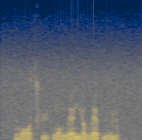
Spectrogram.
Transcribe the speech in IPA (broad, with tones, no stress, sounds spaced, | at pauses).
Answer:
m ɔː˨˥ t͡sʰ yː˧ t̚ m ɔː˨˩ ŋ l ɛː˥ ŋ j ɐ˨˥ w l ɛː˥ p̚ iː˨ w j ʊ˨˥ k̚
